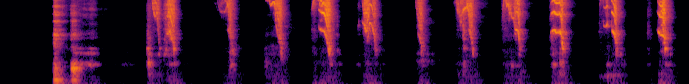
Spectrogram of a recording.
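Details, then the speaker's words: Squeaking winding mechanism: short, sharp squeaks about twice a second, one after each winding stroke, in a quiet room; owner suspects a missing anti-friction washer, unconfirmed. "Alors à savoir qu'on l'entend grincer mais plus j'y pense plus je me dis mais en fait il me manque la rondelle antifrixtion qui est censée avoir."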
